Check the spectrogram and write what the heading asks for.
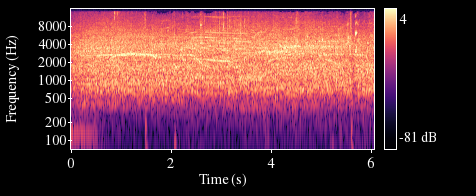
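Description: Steady basketball-arena crowd noise, with a few short thuds of a basketball bouncing on the hardwood court.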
